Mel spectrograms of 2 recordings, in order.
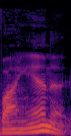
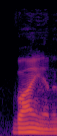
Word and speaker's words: Vienna: My brother and I grew up in a small town called Vianna, Illinois. Small town in southern Illinois. It's spelled like Vienna, but don't say it that way down there. Say Vianna. Vianna is the way they say it.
